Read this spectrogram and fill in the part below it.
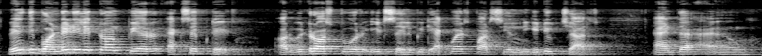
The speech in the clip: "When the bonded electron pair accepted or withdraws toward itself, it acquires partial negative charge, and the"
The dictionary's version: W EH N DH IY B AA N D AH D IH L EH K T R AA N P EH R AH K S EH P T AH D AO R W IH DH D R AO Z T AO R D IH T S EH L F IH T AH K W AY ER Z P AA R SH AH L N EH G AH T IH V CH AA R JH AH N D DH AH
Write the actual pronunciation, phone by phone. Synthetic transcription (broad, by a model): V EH N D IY B AA N D AH D IH L EH K T R AA N P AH R AH K S EH P T AH D AO R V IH D R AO S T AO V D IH T S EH L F IH T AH K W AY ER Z P AA R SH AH L N EH G AH T IH V CH AA R JH AH N D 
